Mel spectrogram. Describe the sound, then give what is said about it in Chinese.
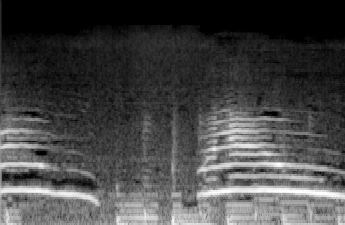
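A cat walking into a kitchen meows twice: a high, tonal meow that slides downward and fades, then a longer, steady, drawn-out meow, both loud over a low, rhythmic thumping background. No one speaks. “城里老鼠带着乡下老鼠从洞里爬出来，正要拿东西的时候，一只猫走进厨房。”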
